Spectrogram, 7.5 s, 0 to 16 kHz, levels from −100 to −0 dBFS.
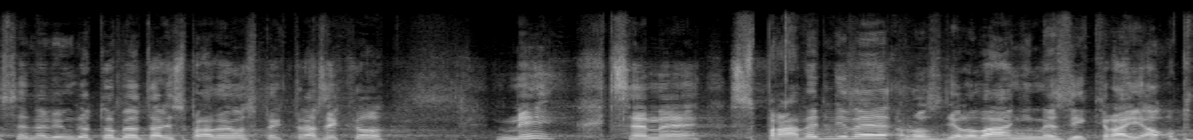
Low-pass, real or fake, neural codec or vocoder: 14.4 kHz; fake; vocoder, 44.1 kHz, 128 mel bands, Pupu-Vocoder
